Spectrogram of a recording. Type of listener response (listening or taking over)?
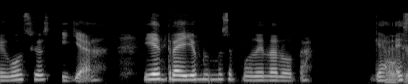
taking over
